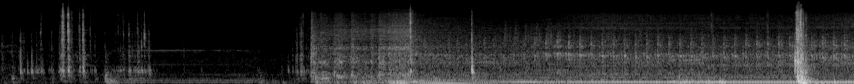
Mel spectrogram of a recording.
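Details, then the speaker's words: Newly bought gold 25, rare spec, starting in neutral (owner thinks battery needs changing): sluggish cranking, struggles to start, then catches into rough idle with brief light ticking that soon fades. "a little bit of tapping they've gone now that's pretty that's pretty good going now it did struggle to start up then"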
